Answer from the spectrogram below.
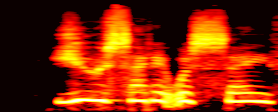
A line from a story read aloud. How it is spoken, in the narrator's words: she yells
